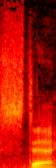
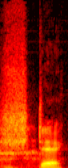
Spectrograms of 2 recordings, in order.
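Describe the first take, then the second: First: The word begins with a plain 's' sound. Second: The word begins with an 'sh' sound. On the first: The speaker calls it wrong. "did he just say, like, stick?" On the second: The speaker calls it right. "It's shtick, isn't it?"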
